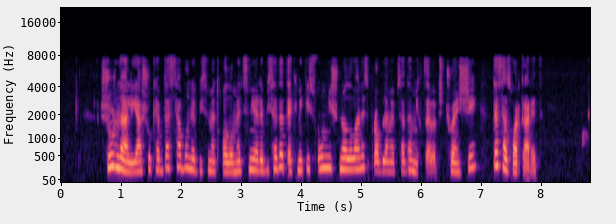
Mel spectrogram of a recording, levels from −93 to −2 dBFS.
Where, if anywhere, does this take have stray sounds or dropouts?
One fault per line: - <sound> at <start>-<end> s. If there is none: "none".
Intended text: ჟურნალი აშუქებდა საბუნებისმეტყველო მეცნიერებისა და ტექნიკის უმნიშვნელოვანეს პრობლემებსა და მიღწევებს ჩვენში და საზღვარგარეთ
none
